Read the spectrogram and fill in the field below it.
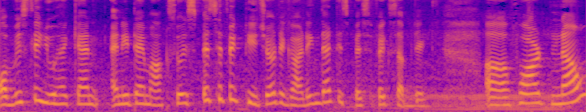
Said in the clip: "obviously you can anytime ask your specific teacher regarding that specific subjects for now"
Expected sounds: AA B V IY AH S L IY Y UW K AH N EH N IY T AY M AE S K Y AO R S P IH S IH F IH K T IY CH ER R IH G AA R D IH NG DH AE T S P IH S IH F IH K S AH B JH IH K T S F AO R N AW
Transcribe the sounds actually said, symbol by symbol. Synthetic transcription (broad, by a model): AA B V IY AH S L IY Y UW K AH N EH N IY T AY M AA K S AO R S P IH S IH F IH K T IY CH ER R IH G AA R D IH NG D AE T S P IH S IH F IH K S AH B JH IH K T S F AO R N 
